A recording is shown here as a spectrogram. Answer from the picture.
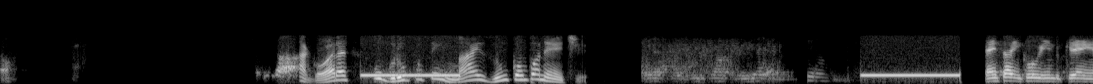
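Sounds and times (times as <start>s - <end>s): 
speech: 2.8s - 5.9s, 9.8s - 10.9s
telephone line tone from someone placing a call: 3.6s - 4.6s, 8.6s - 9.6s.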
